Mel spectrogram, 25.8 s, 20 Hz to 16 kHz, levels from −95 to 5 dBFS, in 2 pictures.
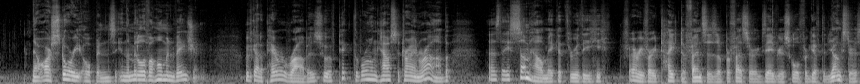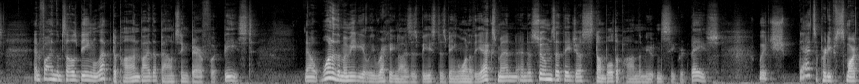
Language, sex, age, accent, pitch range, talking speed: English, male, 30-49, American, 100-135 Hz, 200 wpm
